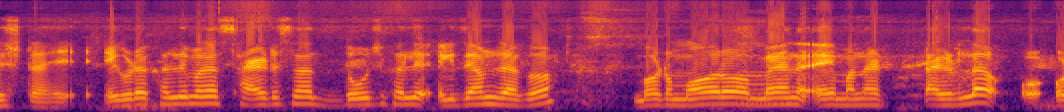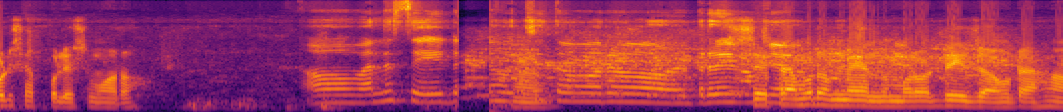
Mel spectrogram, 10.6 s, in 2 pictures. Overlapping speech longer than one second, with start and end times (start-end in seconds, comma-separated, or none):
none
